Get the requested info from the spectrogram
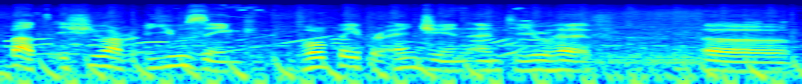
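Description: A young man from the Czech Republic with a Czech accent, giving a casual, halting gaming tutorial, swearing often and restarting his sentences. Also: mid-range voice, music in the background. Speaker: gaming video maker.

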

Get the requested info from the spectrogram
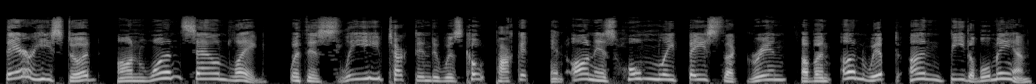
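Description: A man reading an audiobook, voicing a feisty, soft-hearted old businessman in a high, chirping, bossy voice. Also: sing-song, measured pace, few pauses, dry recording, exaggerated voice. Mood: scolding, cajoling. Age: older.

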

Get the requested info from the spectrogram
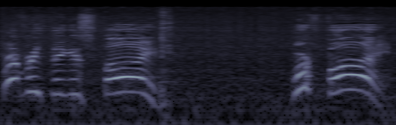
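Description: An actor playing a slick but panicky corporate schemer in a video game, pleading and flustered. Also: male voice, very high-pitched, measured pace, a bit bright, poor audio. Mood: nervous pleading. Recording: game audio with noise behind.

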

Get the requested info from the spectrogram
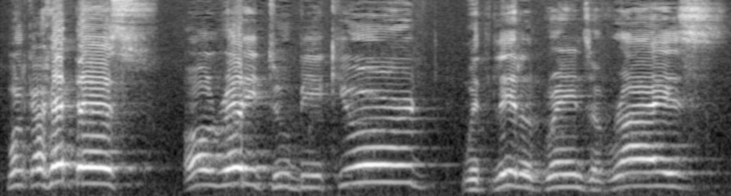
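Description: A man's voice: very high voice, expressive, slow, dark tone, voice pushed up, full character voice, poor audio. A man voicing a friendly, sympathetic South Texas Mexican American street vendor in a live dramatic reading, mixing English and Spanish. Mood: calling out wares. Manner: switches between English and Spanish, sing-song hawking. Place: lectern in a large meeting room with seated audience. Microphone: lectern microphone on stand.

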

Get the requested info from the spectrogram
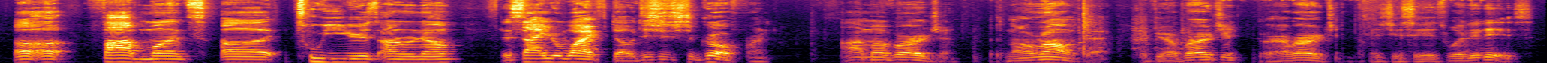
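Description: A young American man with a mid-range voice talks to his viewers over a headset mic. His delivery is loose and rambling, full of jokes and asides to chat, typical of casual live-stream commentary. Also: mid-range voice. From United States. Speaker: streamer reacting to a video.

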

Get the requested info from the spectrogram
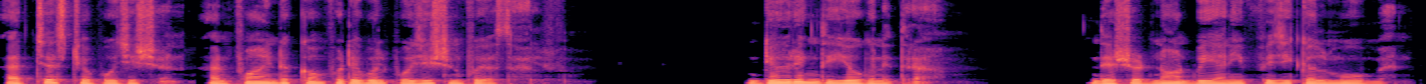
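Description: Very mellow Indian man guiding meditation slowly. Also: mid-range voice. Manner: calm, unhurried pauses between short phrases. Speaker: yoga nidra meditation instructor. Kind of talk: guided meditation, slow spoken instructions.

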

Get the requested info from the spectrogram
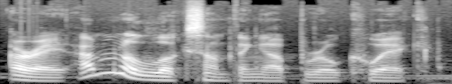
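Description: Young man, getting over a cold, lively up-and-down voice, casual game commentary, swears when flustered. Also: fairly low pitch, brisk, over music. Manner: swearing, laughing, easily flustered. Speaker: gameplay commentator. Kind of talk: casual let's play commentary, reading game text aloud.

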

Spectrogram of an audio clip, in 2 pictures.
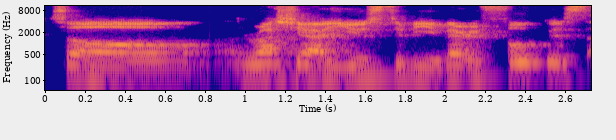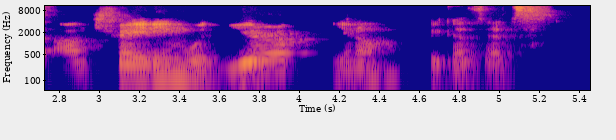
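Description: Guy on a video call, native chinese speaker, mid pitch, roomy echo, lots of "you know". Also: moderate pace. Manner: explains at length with frequent "right?" and "you know". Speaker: guest expert. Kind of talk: casual interview over video call. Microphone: video call, laptop camera. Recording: echoey room over a video call.

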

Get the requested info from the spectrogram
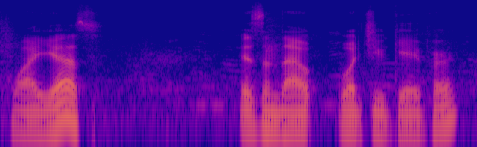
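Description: A man playing a gentle, courteous stranger in a radio drama, speaking in a measured way. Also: low voice, no room sound. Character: gentle, kindly male stranger, a traveler.

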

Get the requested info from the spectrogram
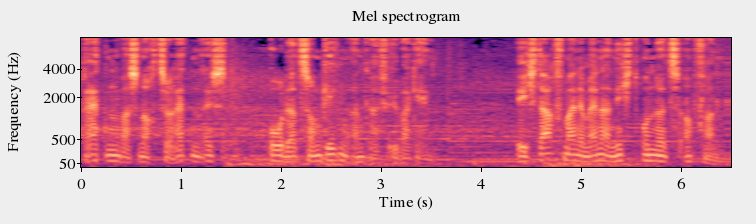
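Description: An actor playing a proud, embittered French admiral, solemn and theatrical, in a dramatised documentary monologue. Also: male voice, deep voice. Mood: grim, resolute. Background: music.

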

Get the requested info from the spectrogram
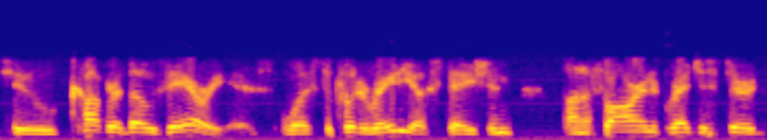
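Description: Tinny phone-sounding guy telling his story in an interview, dry, medium pitch. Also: steady tone, moderate pace, no room sound. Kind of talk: recounting in an interview.

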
